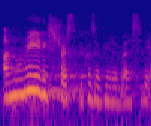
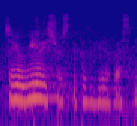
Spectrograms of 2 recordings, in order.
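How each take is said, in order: First: A bit louder, matter-of-fact client complaint; plain client statement, lightly voiced; client stating stress. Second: Softer, gentle questioning echo; quiet, tentative counselor reflection. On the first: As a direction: say it as the stressed student would. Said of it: "when a person says to me". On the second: Shown as a demonstration. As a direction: hand it back softly, checking. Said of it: "I'm very tentative".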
